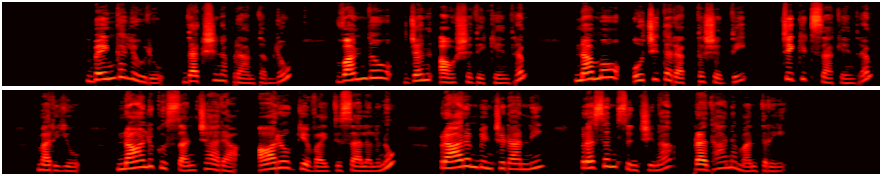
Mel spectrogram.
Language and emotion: Telugu, neutral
